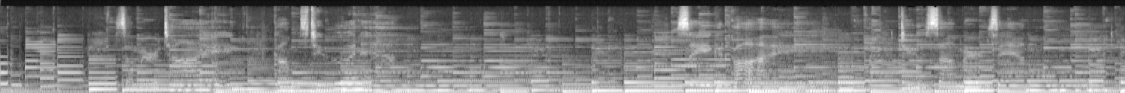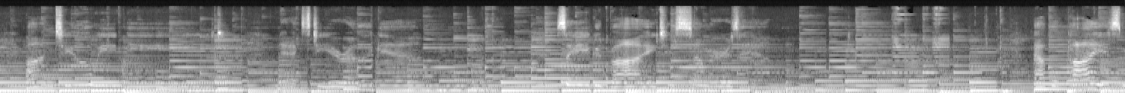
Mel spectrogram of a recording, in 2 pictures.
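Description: Steel-string acoustic guitar, capoed, played in an instrumental passage of a slow folk song; the singing voice comes back in near the end.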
